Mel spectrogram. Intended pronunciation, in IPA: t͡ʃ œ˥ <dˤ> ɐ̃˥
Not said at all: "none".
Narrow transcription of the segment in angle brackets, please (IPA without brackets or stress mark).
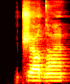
dˤ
